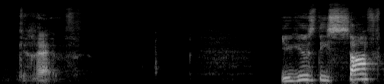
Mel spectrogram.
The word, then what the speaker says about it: grève: So this word is pronounced grève with a hard G, g, grève.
